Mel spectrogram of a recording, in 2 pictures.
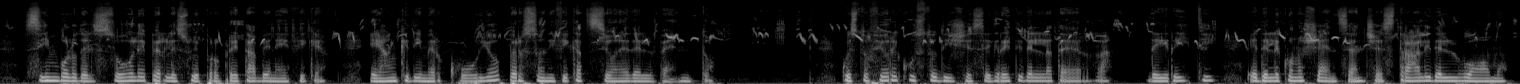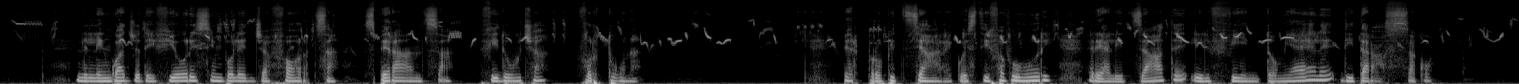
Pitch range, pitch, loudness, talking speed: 145-170 Hz, 155 Hz, -29 LUFS, 95 wpm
